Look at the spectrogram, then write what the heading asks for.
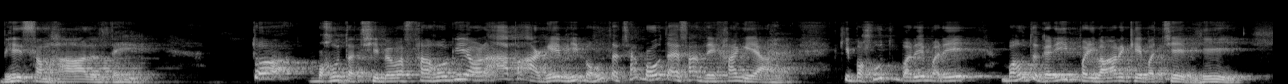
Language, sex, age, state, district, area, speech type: Hindi, male, 60+, Bihar, Samastipur, rural, spontaneous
